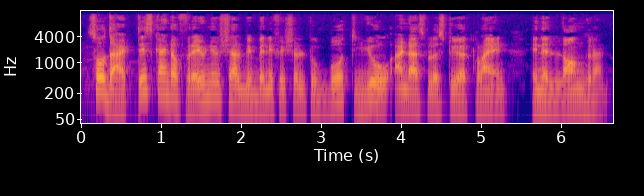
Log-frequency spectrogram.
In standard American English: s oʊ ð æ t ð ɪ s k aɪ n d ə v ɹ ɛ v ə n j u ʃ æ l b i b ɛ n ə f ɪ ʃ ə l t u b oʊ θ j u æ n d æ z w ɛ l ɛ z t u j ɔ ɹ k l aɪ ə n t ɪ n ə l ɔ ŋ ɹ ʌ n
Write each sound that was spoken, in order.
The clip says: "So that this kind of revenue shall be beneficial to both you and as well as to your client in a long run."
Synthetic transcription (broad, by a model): s oʊ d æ t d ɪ s k aɪ n d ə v ɹ ɛ v ə n j u ʃ æ l b i b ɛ n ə f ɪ ʃ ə l t u b oʊ t j u æ n d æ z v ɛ l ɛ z t u j ɔ ɹ k l aɪ ə n t ɪ n ə l ɔ ŋ ɹ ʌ n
